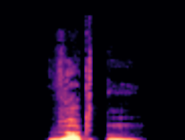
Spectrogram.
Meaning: inflection of würgen: 1. first/third-person plural preterite 2. first/third-person plural subjunctive II
- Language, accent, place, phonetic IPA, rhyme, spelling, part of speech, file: German, Germany, Berlin, [ˈvʏʁktn̩], -ʏʁktn̩, würgten, verb, De-würgten.ogg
